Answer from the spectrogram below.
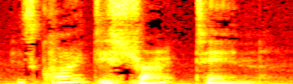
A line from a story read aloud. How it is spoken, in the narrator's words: she laughed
